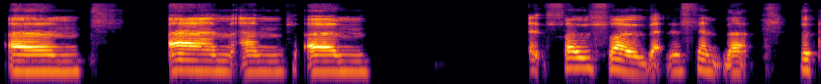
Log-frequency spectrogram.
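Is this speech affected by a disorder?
Yes: tongue cancer, tongue removed.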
